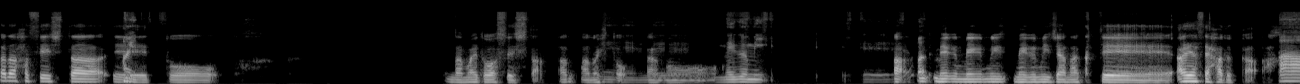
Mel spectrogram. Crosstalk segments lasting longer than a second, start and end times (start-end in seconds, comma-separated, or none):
6.0-7.2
